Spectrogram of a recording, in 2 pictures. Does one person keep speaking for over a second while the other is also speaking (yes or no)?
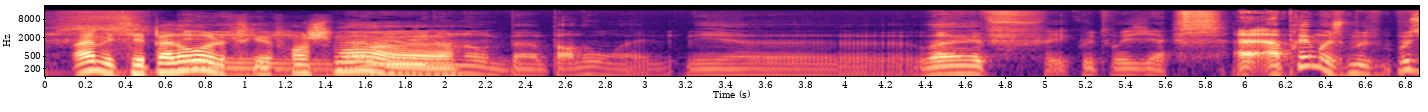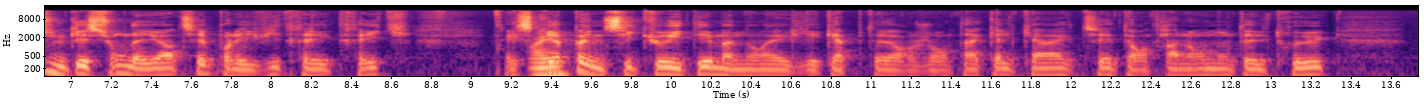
yes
